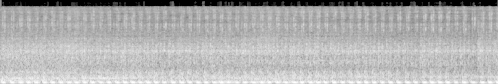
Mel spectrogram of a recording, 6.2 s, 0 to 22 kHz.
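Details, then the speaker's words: Near-new Kawasaki KLX 150 idling rough with quick metallic clatter on every firing pulse, about three per second; cam chain and valve adjustment to be checked. "ya suaranya seperti itu suaranya kletek-kletek kita akan Cek nanti setelan keteng sama setelan klepnya ya teman-teman ya"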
